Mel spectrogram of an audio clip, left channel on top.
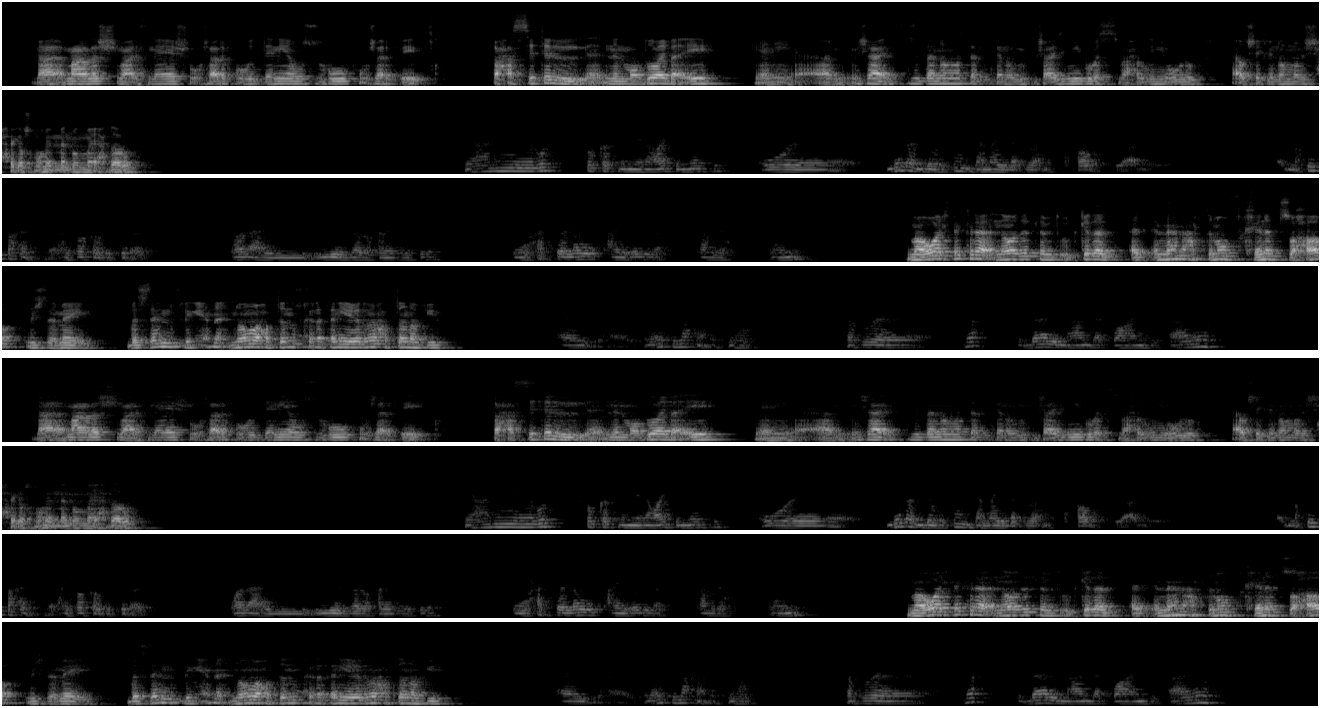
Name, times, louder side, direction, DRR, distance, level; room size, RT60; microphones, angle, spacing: voice 1, 0.3-4.2 4.9-7.2 7.5-12.0 12.3-14.5 35.4-40.4 40.8-43.9, left 2 dB, 90° left, 1.9 m, -31 dB
voice 2, 17.8-18.8 19.0-20.4 20.7-21.7 22.0-24.8 25.9-27.8 28.6-30.7 31.5-33.0 33.3-33.6 34.0-34.3 41.1-41.7 42.4-42.7 45.0-47.0 47.9-48.7 49.1-49.3 49.7-51.6, right 1 dB, 30° right, 2.2 m, -49 dB
19.0 x 7.8 x 3.0 m
head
